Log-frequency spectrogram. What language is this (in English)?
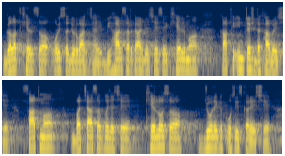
Maithili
